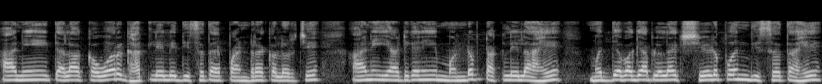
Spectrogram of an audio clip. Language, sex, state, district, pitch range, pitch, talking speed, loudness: Marathi, male, Maharashtra, Solapur, 195-210 Hz, 200 Hz, 155 wpm, -15 LUFS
